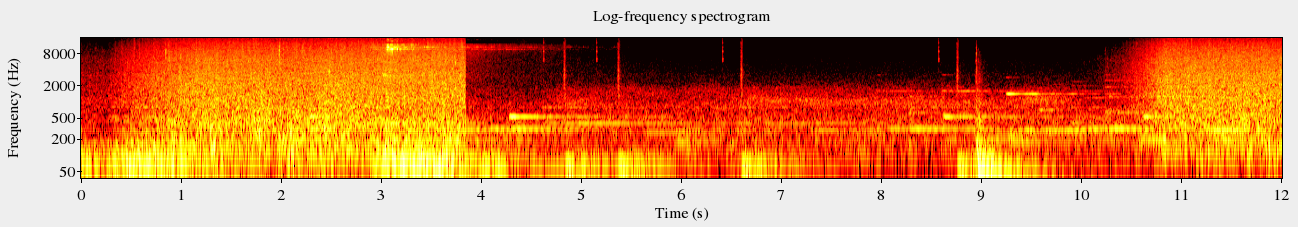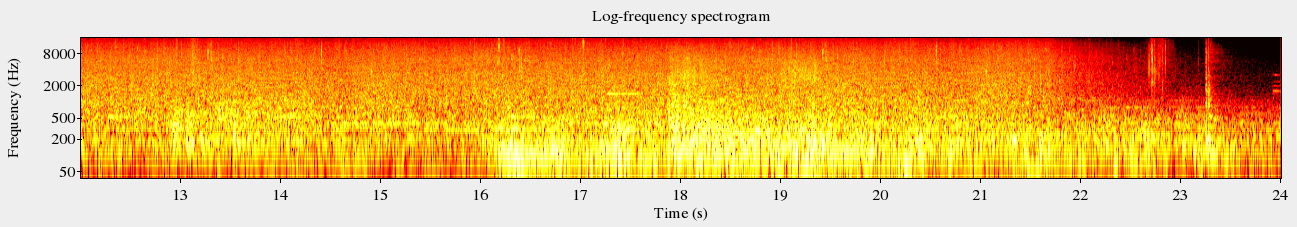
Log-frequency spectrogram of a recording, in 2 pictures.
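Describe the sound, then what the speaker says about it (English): Heavy rain pours steadily with rolling thunder, a deep rumble swelling early, easing into a quieter patter midway, then a second long roll of thunder building and sustaining through the latter half. "Looks like rain."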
